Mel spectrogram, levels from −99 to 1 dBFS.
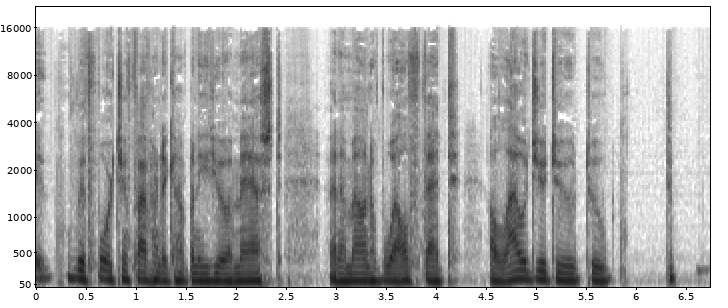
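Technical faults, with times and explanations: No technical faults detected.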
